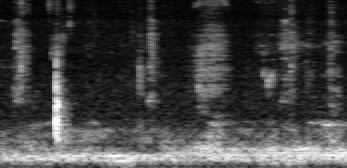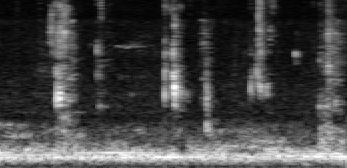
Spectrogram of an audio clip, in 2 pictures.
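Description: Close-up eating sounds: a person chewing food with scattered soft clicks and smacks, one sharper click about half a second in, over a faint low hum.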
